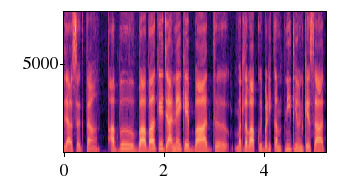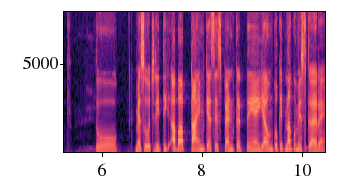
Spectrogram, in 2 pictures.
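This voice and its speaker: In a very clean recording with a silent background and a dry, close sound with no echo, a woman with an unremarkable speaking voice talks at a fairly high pitch with ordinary pitch variation. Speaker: interviewer / show host. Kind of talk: interview questions, casual talk.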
